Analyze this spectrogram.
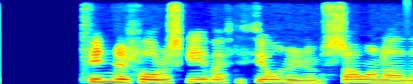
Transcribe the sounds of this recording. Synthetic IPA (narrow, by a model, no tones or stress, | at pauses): fɪnːʏɾ̥foːwɾaðscɪːmaɛft̪ɪɾ̥θjoːwnɪnʏmsaːwanːa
